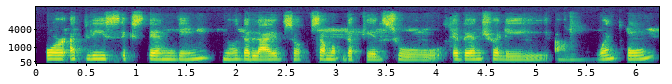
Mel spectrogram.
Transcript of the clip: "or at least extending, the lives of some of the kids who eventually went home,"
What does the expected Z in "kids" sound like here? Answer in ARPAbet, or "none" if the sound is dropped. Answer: S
